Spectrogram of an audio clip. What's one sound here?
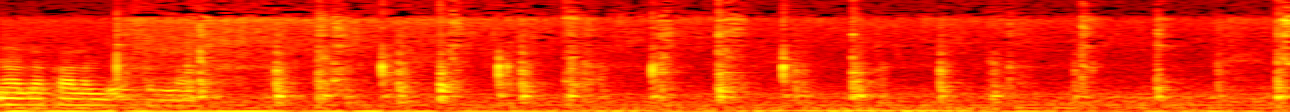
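A metal spoon scrapes and clatters against a pan.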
